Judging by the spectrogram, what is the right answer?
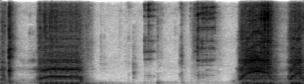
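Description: A sewing machine stitching back over a seam on a tote bag, two loud close whirring runs of about a second each separated by quieter clicks and handling noises.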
